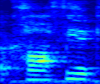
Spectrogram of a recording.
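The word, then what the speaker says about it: Ko-fi: I have a coffee account as well. It's spelled KOFI, and it's if anyone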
